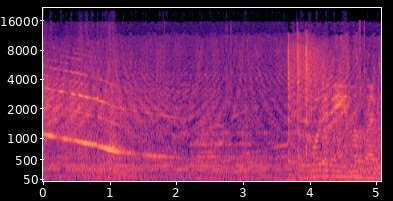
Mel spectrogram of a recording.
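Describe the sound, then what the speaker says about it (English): A police siren wails and falls in pitch as a vehicle passes, followed by traffic noise and a faint voice. "Hearing police sirens outside, the man grew agitated and nervous."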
